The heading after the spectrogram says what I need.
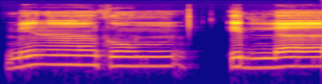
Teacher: کاف کو میم ساکن کے ساتھ ملانا ہے، میم ساکن میں اظہار کریں گے ، منکم الا، الا، حمزہ کو لام کے ساتھ ملانا ہے،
